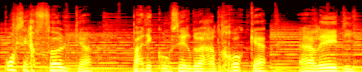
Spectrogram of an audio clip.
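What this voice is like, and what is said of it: Belgian French accent. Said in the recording (French): “J'ai mon accent parfois qui revient. ... l'accent belge”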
